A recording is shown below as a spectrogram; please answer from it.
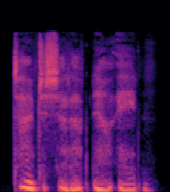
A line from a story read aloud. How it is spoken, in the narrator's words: I whisper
